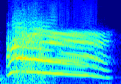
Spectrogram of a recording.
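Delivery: loud high wolf scream. Acted. Wolf screaming at the robot pig, loud. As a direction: scream in terror. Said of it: "screamed the wolf".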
